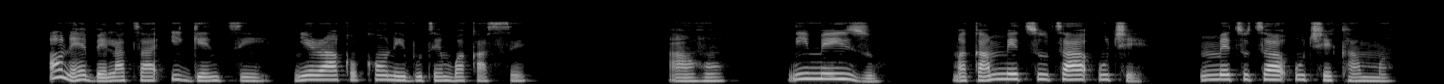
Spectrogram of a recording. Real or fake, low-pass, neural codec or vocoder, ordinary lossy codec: real; 7.2 kHz; none; none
